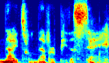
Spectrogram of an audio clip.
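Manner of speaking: whispered very quietly and low. Describing how the opening credits end: whispering low like David Hasselhoff. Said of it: "he kind of whispers it".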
